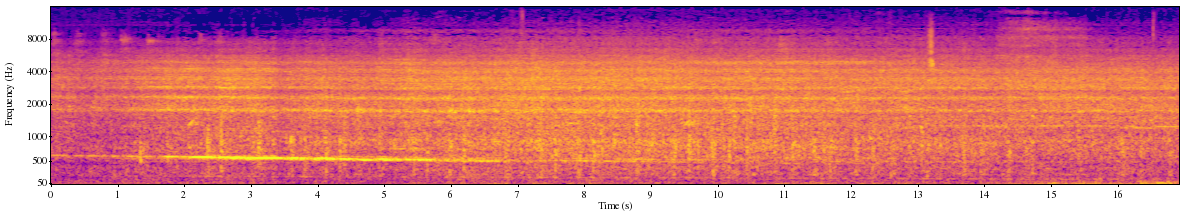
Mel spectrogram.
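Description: A train moving along the track: a steady running noise with light wheel clicks, and a whine that slides down in pitch between about two and six seconds in.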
